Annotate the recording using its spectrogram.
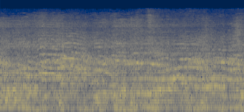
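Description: Many young children shouting and cheering together over loud pop dance music.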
